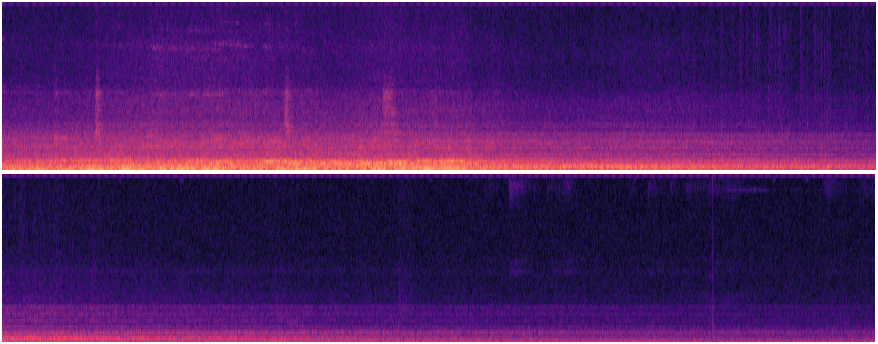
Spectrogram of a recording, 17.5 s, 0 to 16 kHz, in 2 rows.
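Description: An NS Mat '64 'Plan T' electric multiple unit pulls away from a station. Its electric drive gives a steady hum and whine that rise slightly in pitch over the first four seconds, with a few clicks. The sound then fades steadily as the train draws away.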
